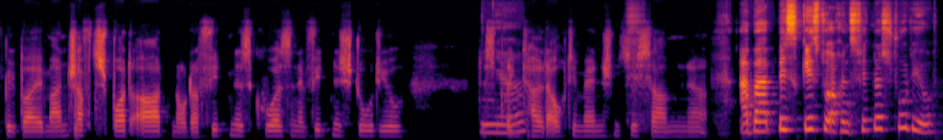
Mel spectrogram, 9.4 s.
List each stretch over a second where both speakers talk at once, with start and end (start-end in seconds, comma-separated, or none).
none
